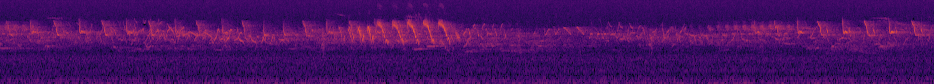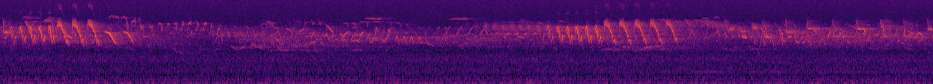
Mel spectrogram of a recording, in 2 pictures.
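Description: Birds singing, a chorus of rapid high trills that swells louder three times: a few seconds in, around the middle and past two-thirds of the way.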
